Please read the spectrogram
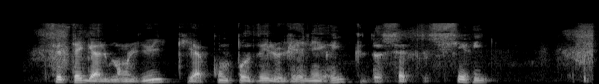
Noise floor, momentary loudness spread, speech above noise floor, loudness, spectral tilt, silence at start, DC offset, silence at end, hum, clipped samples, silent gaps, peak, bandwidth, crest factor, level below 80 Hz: -59 dBFS; 11 LU; 33 dB; -27 LUFS; -5.5 dB/octave; 0.35 s; under 0.1%; 0.05 s; none; under 0.1%; none; -6 dBFS; 7.4 kHz; 22 dB; -56 dBFS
